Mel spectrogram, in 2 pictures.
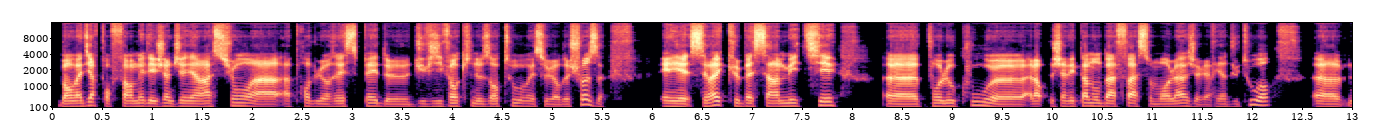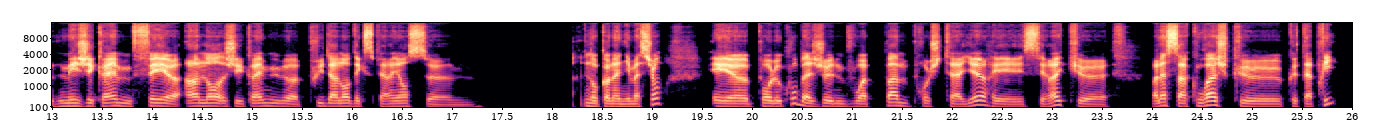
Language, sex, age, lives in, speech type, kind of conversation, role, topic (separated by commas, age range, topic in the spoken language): French, male, 20-24, France, conversation, podcast, host, Comment fais-tu pour tester une nouvelle voie sans tout quitter d’un coup ?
